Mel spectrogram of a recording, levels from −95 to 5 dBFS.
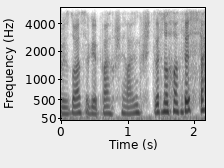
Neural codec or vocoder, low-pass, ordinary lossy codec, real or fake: autoencoder, 22.05 kHz, a latent of 192 numbers a frame, VITS, trained on many speakers; 5.4 kHz; Opus, 24 kbps; fake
